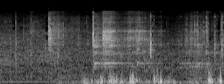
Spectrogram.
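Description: Rustling and light scraping handling noises in a few short bursts, over a faint steady low hum.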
